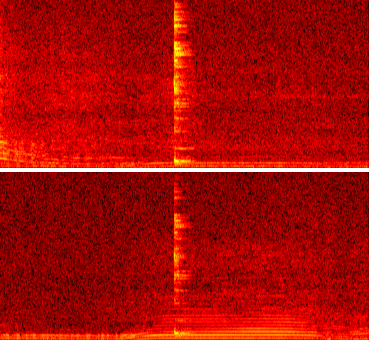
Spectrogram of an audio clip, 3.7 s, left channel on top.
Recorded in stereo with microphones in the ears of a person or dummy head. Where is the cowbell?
40° left (ahead or behind).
